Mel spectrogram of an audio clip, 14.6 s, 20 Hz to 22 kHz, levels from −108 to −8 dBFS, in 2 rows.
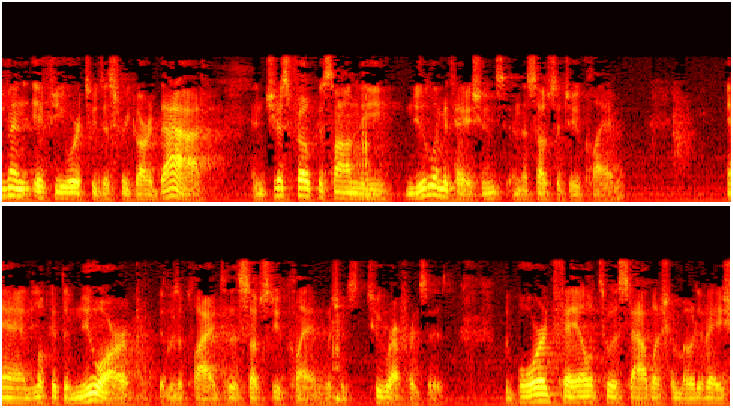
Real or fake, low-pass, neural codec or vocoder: real; 7.2 kHz; none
